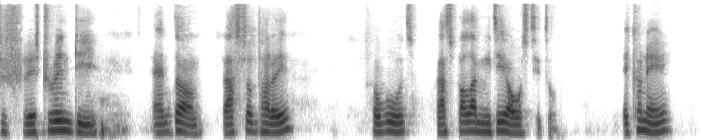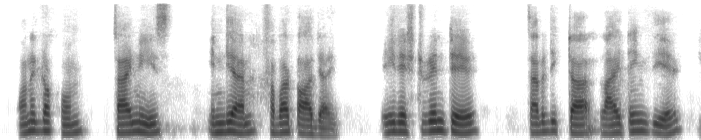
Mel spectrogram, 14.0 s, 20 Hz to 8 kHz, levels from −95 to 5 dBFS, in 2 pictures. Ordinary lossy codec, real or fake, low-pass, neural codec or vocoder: none; fake; none; codec, 16 kHz, 1.1 kbps, Voila-Tokenizer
